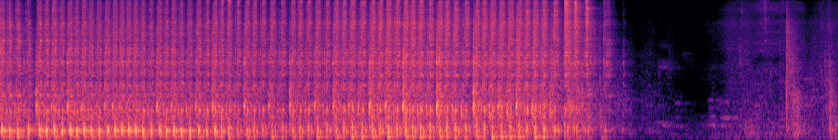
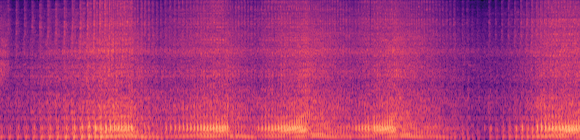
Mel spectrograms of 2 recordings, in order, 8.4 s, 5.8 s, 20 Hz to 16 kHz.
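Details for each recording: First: TMX 155 single-cylinder left for overhaul for a noisy engine, before repair: loud, rough clatter of knocks over the exhaust beat at idle before shutting off. Engine knocking noise. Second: TMX 155 single after overhaul for a noisy engine: repeated throttle blips rise and fall cleanly with no knocking; knock gone, engine quiet, though carburetor tuning is still somewhat off. Normal engine running.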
